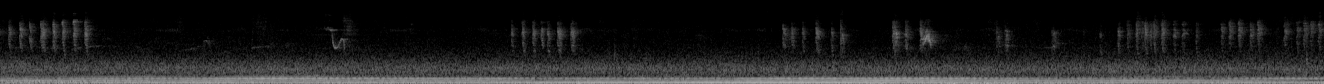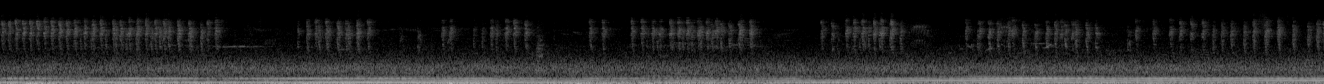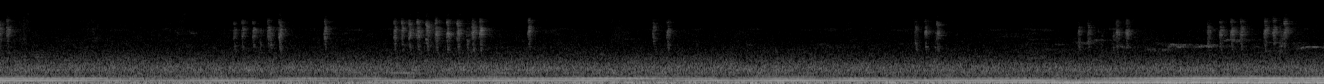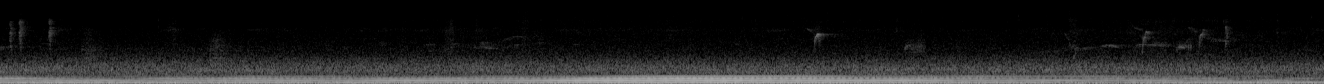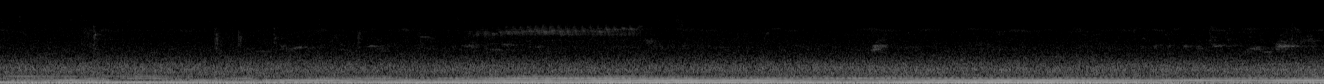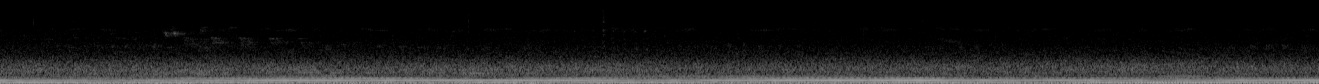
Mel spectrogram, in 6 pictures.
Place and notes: {
  "title": "Gavassa, Ca Azzarri",
  "date": "2010-05-01 14:41:00",
  "description": "WDL, Gavassa, Tenuta Ruozzi, Reggio Emilia, Emilia Romagna, Italy, Aerodrome, plane, noise",
  "latitude": "44.70",
  "longitude": "10.71",
  "altitude": "43",
  "timezone": "Europe/Rome"
}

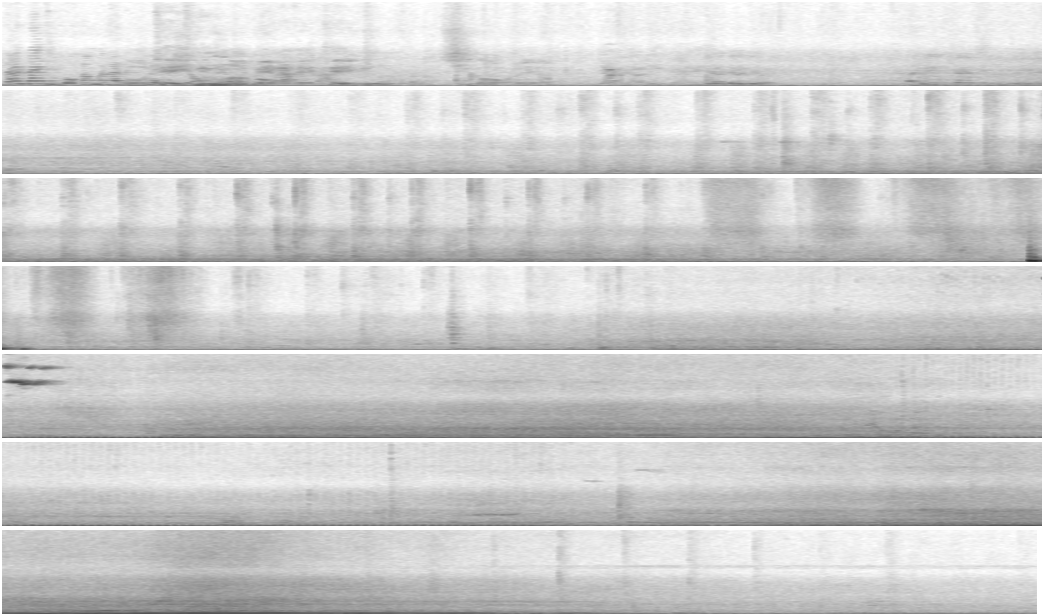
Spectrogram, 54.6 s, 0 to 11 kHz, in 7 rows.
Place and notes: {
  "title": "新竹中央市場, Hsinchu City - the traditional market",
  "date": "2017-01-16 08:48:00",
  "description": "Walking in the traditional market inside, Traffic Sound",
  "latitude": "24.80",
  "longitude": "120.97",
  "altitude": "29",
  "timezone": "GMT+1"
}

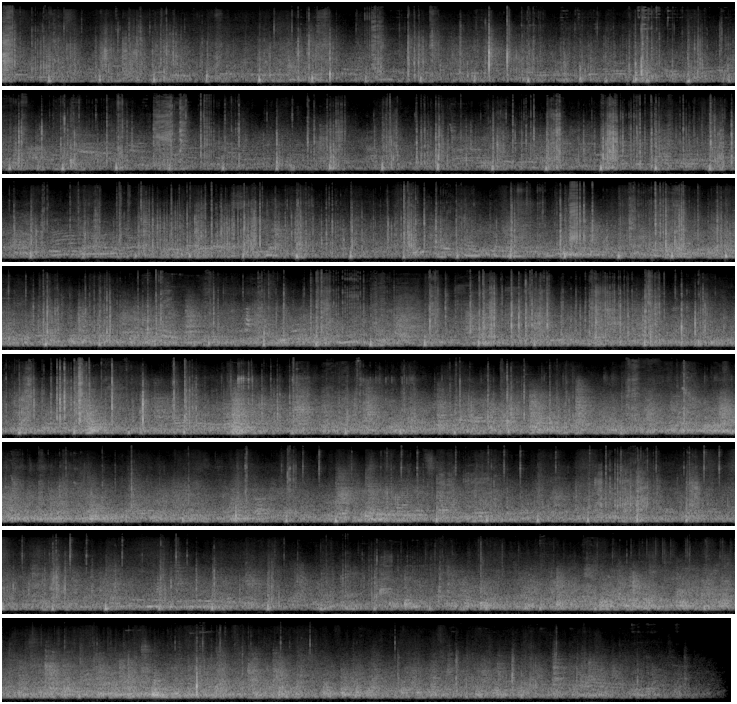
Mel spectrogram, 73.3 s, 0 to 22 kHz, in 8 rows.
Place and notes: {
  "title": "W 35th St, New York, NY, USA - Squeaky hardwood floor at Macy's",
  "date": "2022-02-26 16:10:00",
  "description": "Squeaky sounds from an old hardwood floor at Macy's.\nRecording made on the 9th floor.",
  "latitude": "40.75",
  "longitude": "-73.99",
  "altitude": "17",
  "timezone": "America/New_York"
}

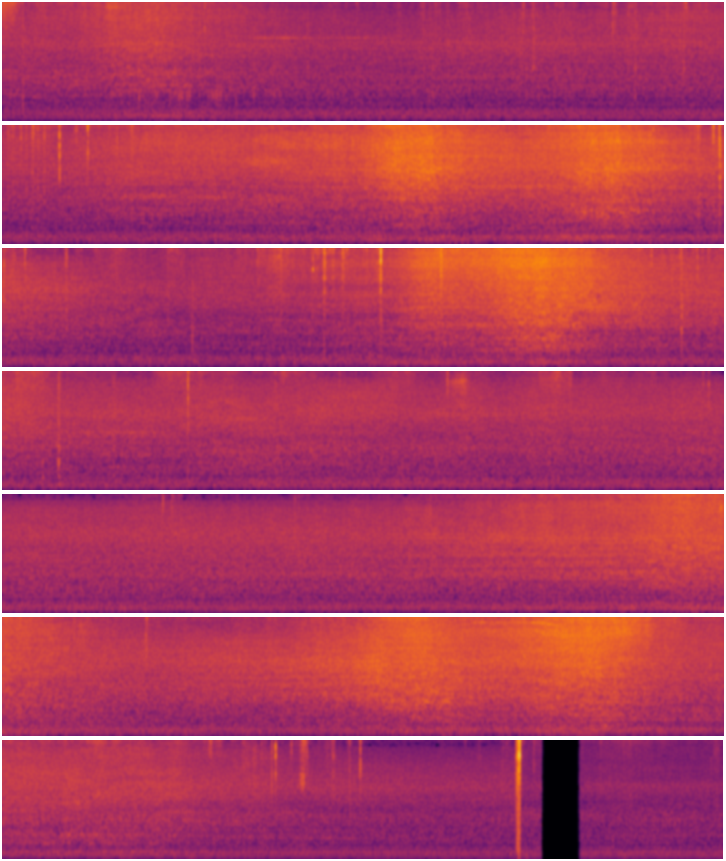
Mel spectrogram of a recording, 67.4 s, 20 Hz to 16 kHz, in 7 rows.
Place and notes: {
  "date": "2014-01-09 18:49:00",
  "description": "Wait/Listen #2 (09.01.2014/18:49/Rue Notre-Dame/Luxembourg)",
  "latitude": "49.61",
  "longitude": "6.13",
  "altitude": "304",
  "timezone": "Europe/Luxembourg"
}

